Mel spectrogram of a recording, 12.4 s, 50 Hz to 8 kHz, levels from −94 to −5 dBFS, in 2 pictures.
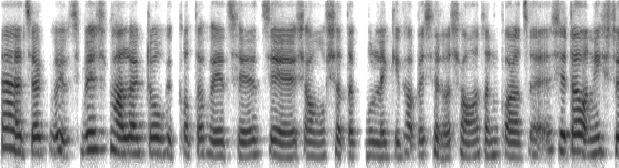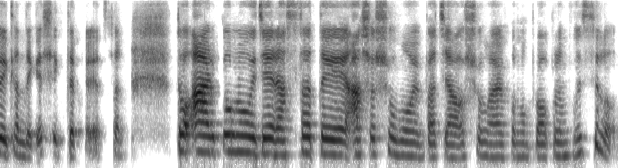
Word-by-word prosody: হ্যাঁ 315 -1 +3
আচ্ছা 245 -1 0 0.2
বেশ, 470 -3 -3
বেশ 285 +1 +2
ভালো 235 -1 +4
একটা 235 0 -6
অভিজ্ঞতা 230 0 -7
হয়েছে 200 0 -3 0.3
যে - - 0 0.3
সমস্যাতে 200 +1 -4
পরলে 195 -1 -4
কীভাবে 210 +1 -6
সেটা 180 - -4
সমাধান 205 +2 -5
করা 195 - 0
যায়, 320 - -5 0.2
সেটাও 265 0 +3
নিশ্চয়ই 250 - +2
এখান - - -5
থেকে 480 -2 -2
শিখতে 430 -7 -4
পেরেছেন। - - -8 0.6
তো - - +2 0.2
আর 255 - +10
কোন 265 -1 +2 0.3
যে - - +6
রাস্তাতে 230 +3 +2 0.3
আসার 230 0 0
সময় 205 -4 -4
বা 185 - -1
যাওয়ার 180 0 -2
সময় 200 -4 -6
আর 185 - -7
কোন 190 -1 -11
প্রবলেম 195 +1 -6
হয়েছিল? 240 +9 -3
225 Hz, 175 wpm, -22 LUFS, 200-255 Hz, 0.6 s, আর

